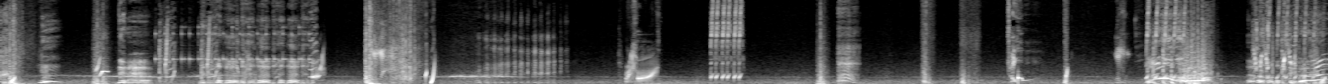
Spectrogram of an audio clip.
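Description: A cartoon creature babbles and squeals in a high, squeaky voice.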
